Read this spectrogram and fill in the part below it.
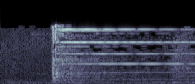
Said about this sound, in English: Bells ring.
